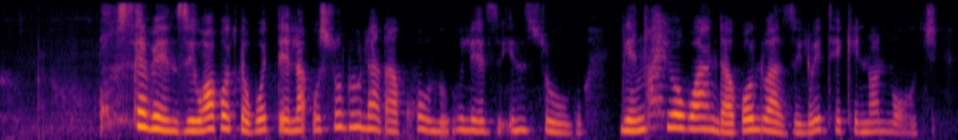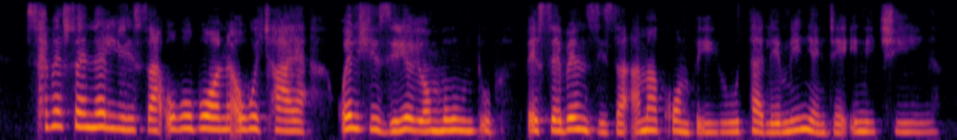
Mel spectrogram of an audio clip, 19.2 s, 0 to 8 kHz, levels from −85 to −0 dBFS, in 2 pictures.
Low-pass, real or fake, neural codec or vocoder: 7.2 kHz; fake; codec, 16 kHz in and 24 kHz out, 0.8 kbps, FocalCodec, streaming, 65536 codes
